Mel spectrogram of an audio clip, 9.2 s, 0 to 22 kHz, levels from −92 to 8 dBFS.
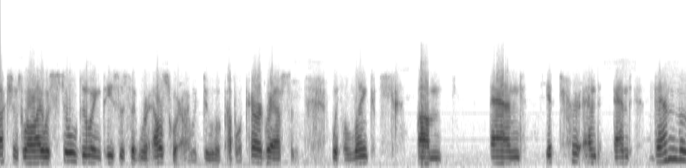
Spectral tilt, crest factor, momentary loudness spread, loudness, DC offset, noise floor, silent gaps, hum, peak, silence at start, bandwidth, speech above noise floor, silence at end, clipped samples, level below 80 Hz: -9 dB/octave; 16 dB; 15 LU; -25 LUFS; under 0.1%; -68 dBFS; none; none; -10 dBFS; 0 s; 5 kHz; 44 dB; 0 s; under 0.1%; -78 dBFS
